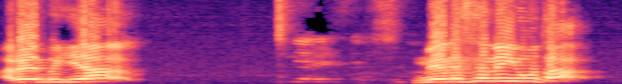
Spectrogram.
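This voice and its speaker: A man's voice: very high-pitched, takes it slowly, voice pushed up. A man voicing a grown man who says he cannot stop himself from laughing, protesting and pleading.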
